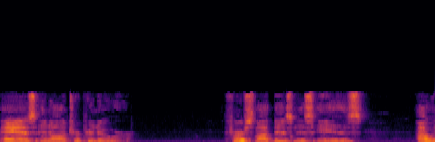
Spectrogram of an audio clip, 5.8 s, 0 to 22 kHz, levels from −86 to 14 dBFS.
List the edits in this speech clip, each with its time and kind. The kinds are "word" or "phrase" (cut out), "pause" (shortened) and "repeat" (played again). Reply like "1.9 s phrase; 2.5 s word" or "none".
3.4 s phrase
